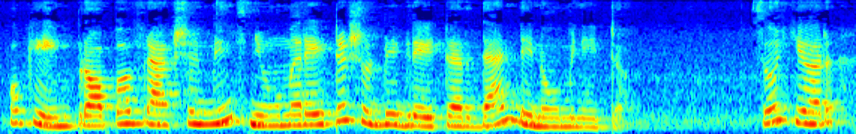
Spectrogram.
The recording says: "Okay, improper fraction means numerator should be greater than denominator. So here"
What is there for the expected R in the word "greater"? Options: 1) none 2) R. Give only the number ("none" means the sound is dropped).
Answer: 2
